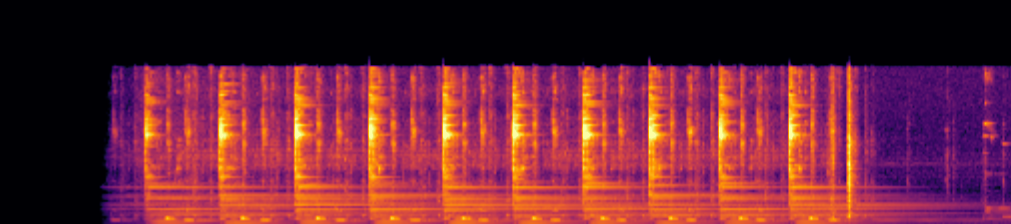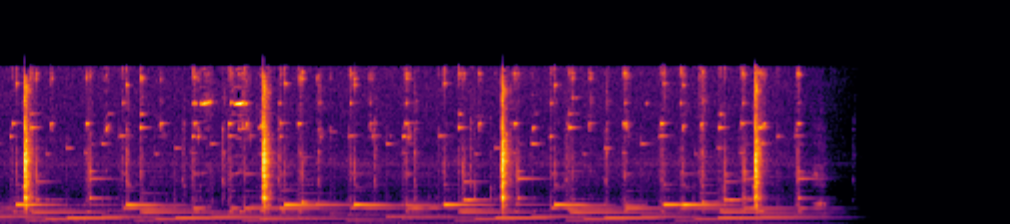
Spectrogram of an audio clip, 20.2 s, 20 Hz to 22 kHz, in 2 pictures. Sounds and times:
Music: 1.0s - 18.9s.

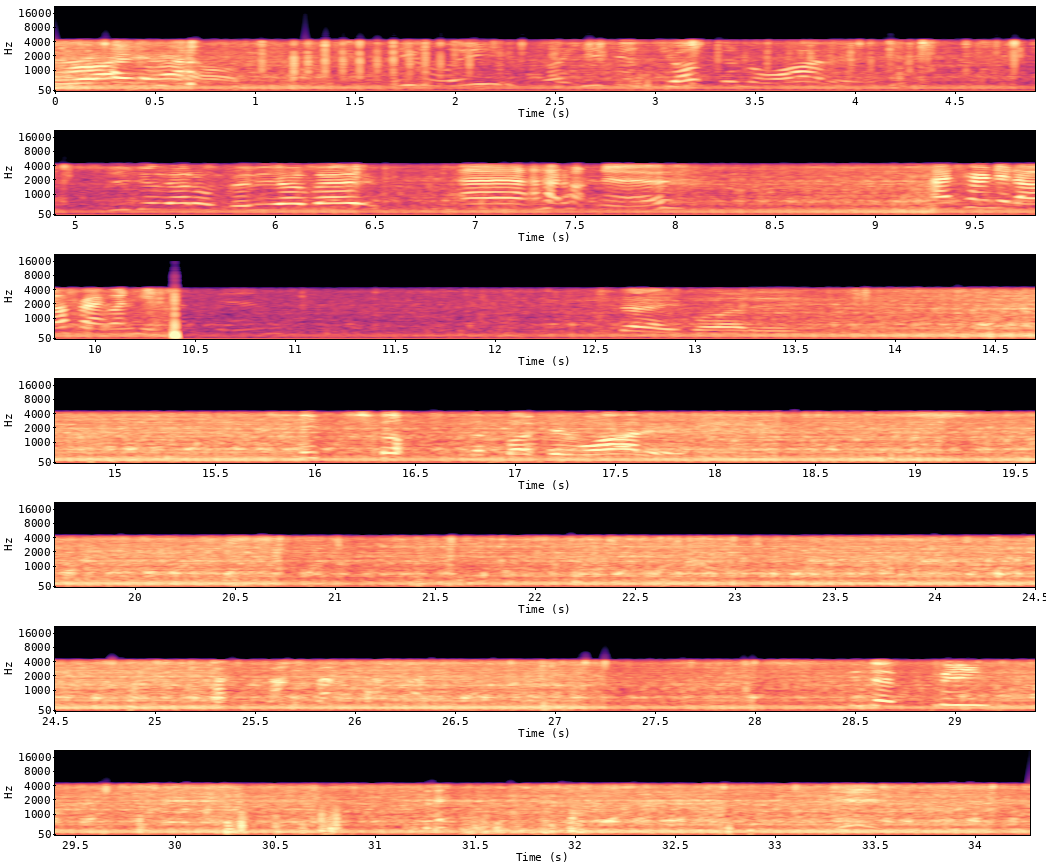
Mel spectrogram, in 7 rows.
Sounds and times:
Boat, Water vehicle: 0.0s - 34.2s
Outside, rural or natural: 0.0s - 34.2s.

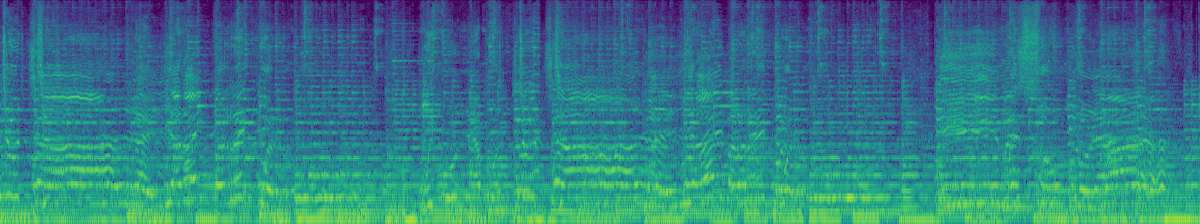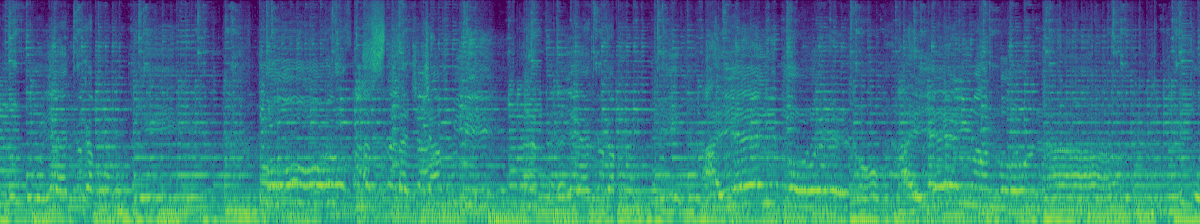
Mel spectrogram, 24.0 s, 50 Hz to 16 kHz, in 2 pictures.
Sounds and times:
Music: 0.0s - 24.0s.

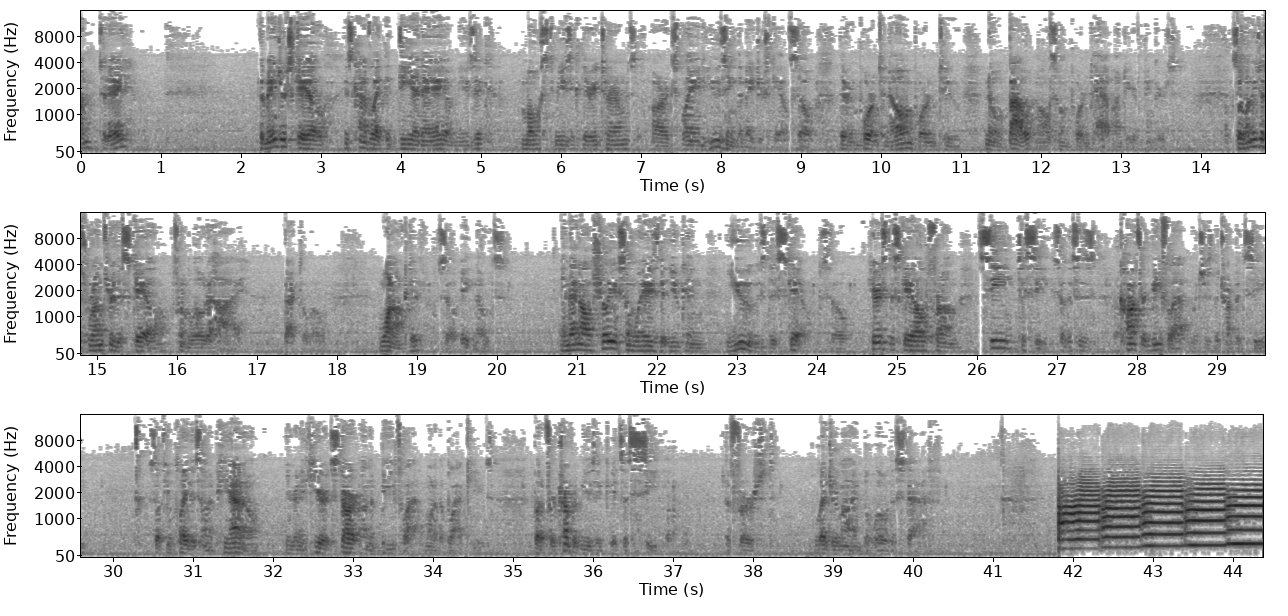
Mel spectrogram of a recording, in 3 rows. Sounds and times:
Speech: 0.0s - 0.7s, 2.2s - 13.8s, 14.4s - 17.9s, 18.5s - 20.2s, 20.8s - 29.7s, 30.3s - 40.4s.

